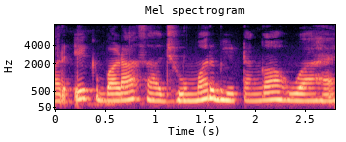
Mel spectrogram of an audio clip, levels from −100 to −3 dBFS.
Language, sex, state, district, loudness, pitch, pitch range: Hindi, female, Jharkhand, Palamu, -14 LUFS, 210 Hz, 205-235 Hz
